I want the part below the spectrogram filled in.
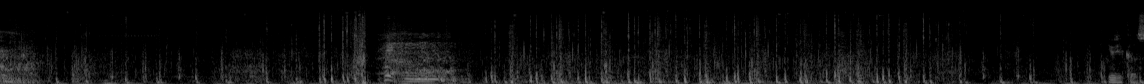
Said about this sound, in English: Yuriko's horse.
